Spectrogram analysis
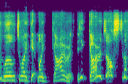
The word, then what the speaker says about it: Gyarados: How in the world do I get my Gyarados? Is it Gyarados? Did I pronounce that right?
